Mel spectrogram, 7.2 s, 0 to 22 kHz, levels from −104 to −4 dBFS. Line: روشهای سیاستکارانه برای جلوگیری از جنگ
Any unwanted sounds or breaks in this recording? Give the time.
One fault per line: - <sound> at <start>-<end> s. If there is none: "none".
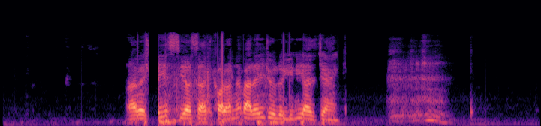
- dropout at 2.0-2.1 s
- throat clearing at 5.2-6.1 s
